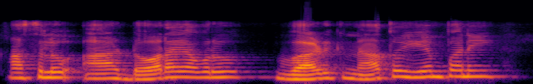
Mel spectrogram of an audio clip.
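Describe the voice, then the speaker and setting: A woman's voice: on the high side, moderate pace, close to an everyday voice. A woman voicing a frightened, angry young husband in an audio novel, talking in an agitated, demanding way.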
